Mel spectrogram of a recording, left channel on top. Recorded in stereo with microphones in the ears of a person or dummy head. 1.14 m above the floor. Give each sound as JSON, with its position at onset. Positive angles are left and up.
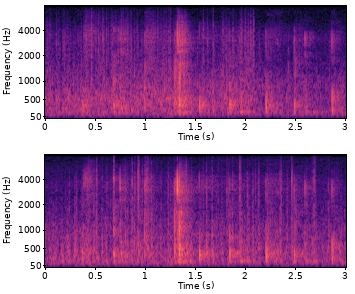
{"t": 0.4, "sound": "running footsteps", "side_deg": -35, "distance_m": 3.0}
